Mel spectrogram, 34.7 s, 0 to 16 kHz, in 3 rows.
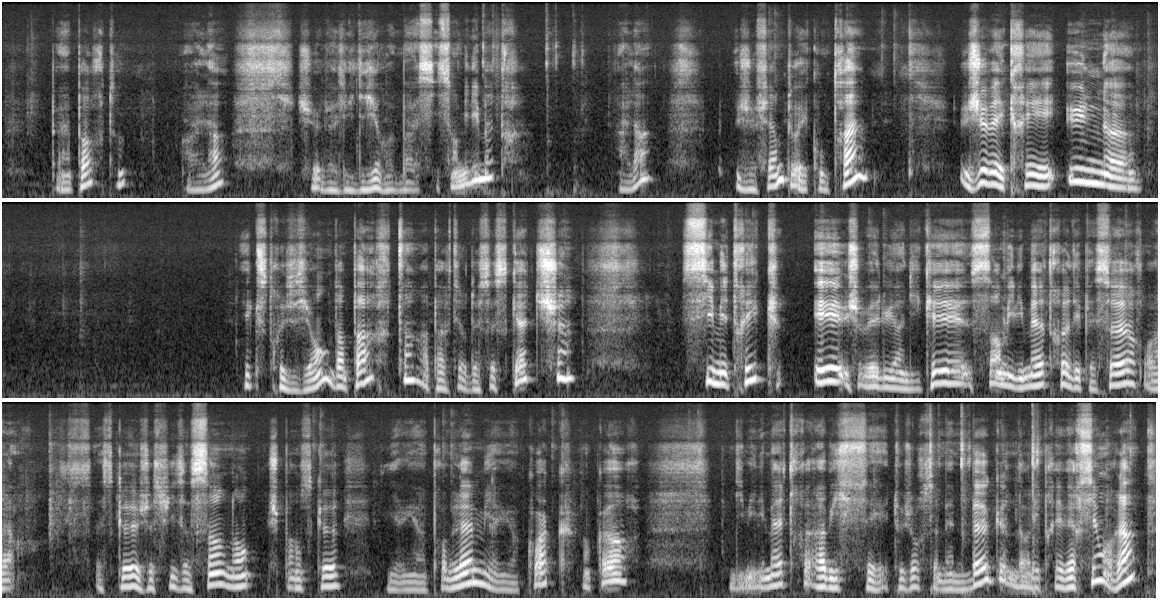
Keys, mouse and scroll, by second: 0.0 right click, 1.4 click, 2.8 click, 4.5 KP_6, 4.7 KP_0, 5.3 KP_0, 5.6 Return, 5.8 Return, 9.0 click, 10.0 scroll down 2, 13.8 click, 15.0 click, 17.2 click, 18.7 click, 21.2 click, 22.4 KP_0, 22.7 Return, 24.6 click, 26.1 click, 27.9 scroll up 2, 29.0 click, 30.2 click, 32.0 alt+KP_1, 32.3 alt+KP_0, 32.6 alt+KP_0, 33.3 Return.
